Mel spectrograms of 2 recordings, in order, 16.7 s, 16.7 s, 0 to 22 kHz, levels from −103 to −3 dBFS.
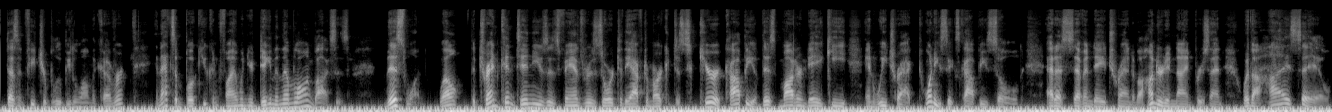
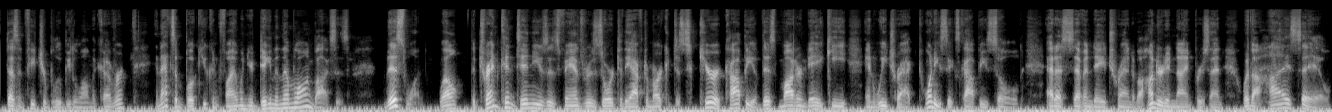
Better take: second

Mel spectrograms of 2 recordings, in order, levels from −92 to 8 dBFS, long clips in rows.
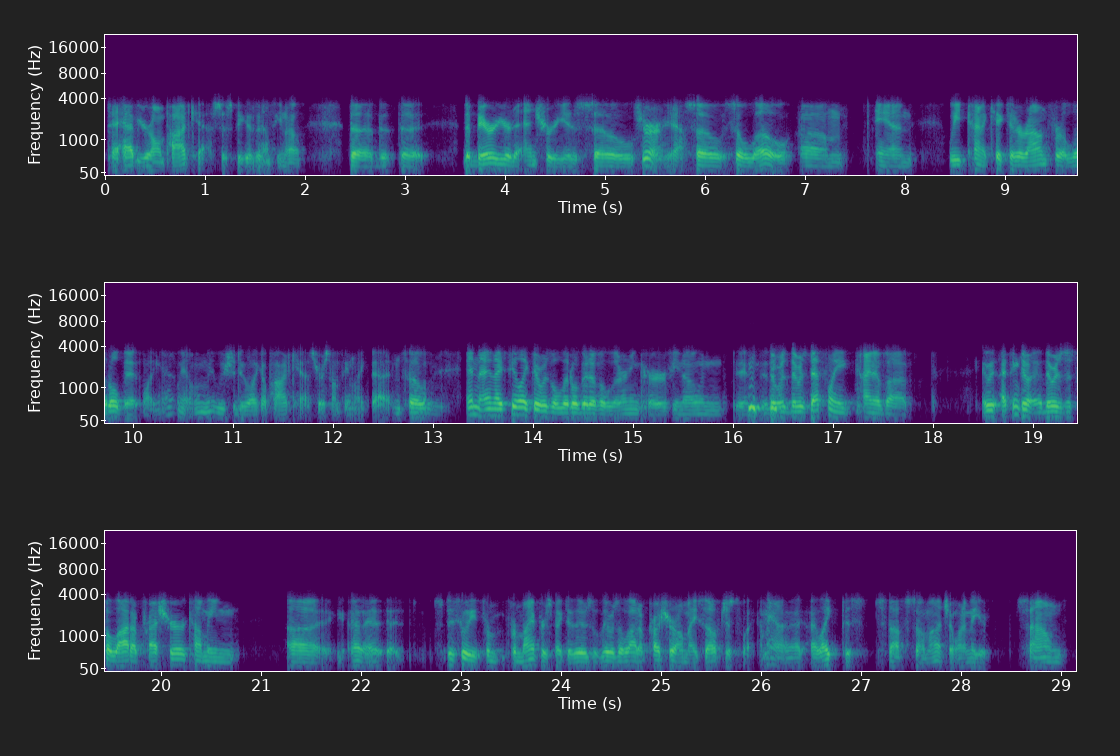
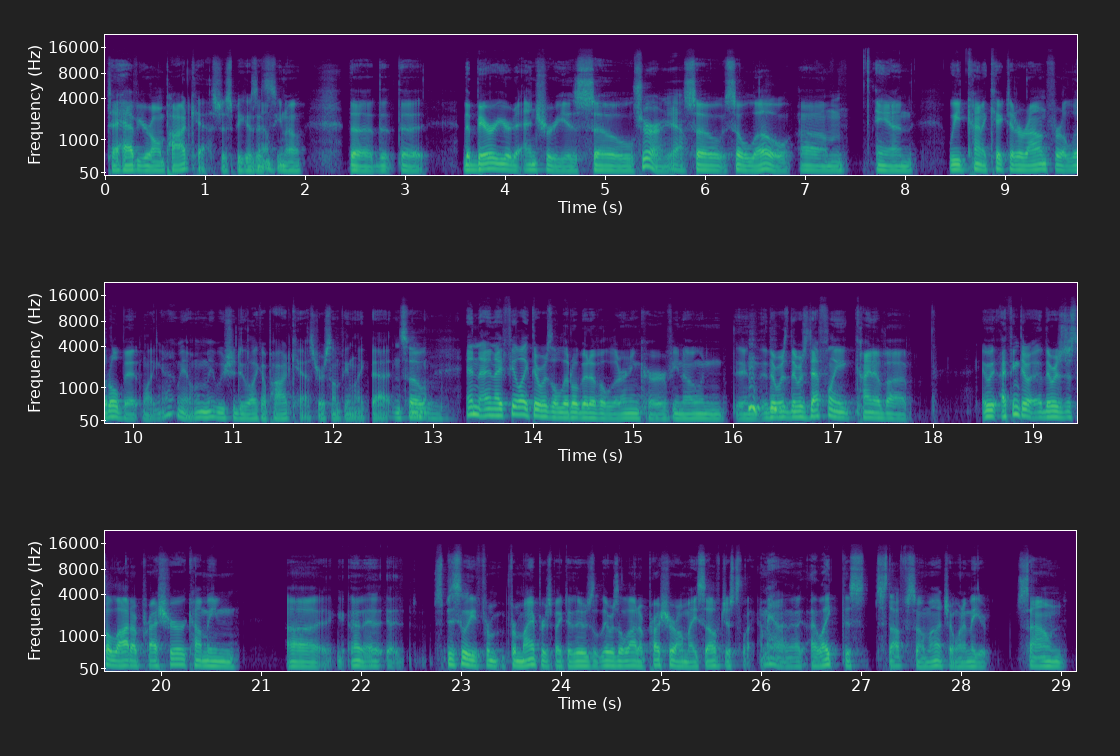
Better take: second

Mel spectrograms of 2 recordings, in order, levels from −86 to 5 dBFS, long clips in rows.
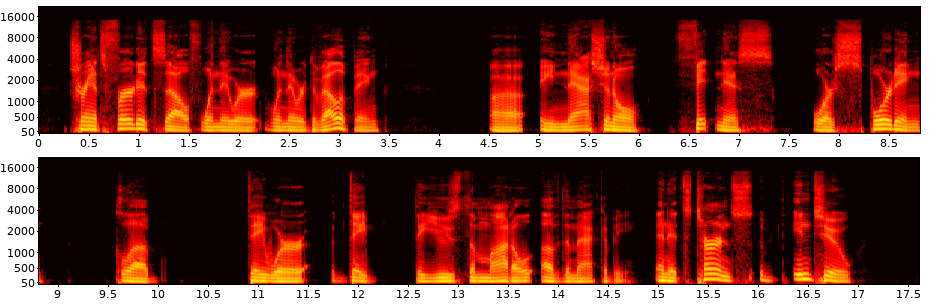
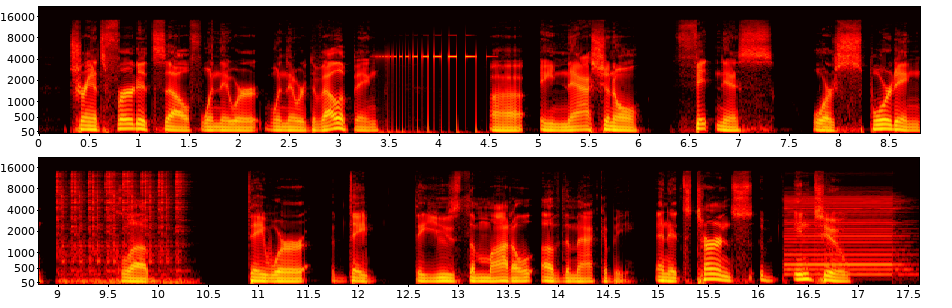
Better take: first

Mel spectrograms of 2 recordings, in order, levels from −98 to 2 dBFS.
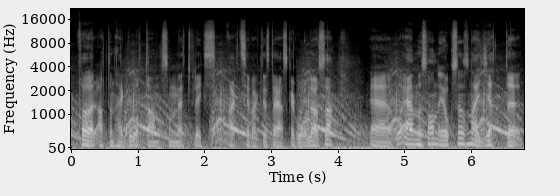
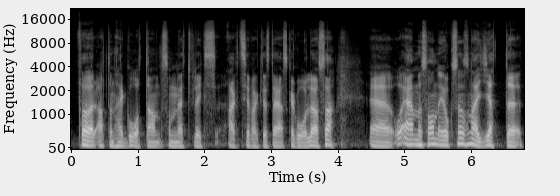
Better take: second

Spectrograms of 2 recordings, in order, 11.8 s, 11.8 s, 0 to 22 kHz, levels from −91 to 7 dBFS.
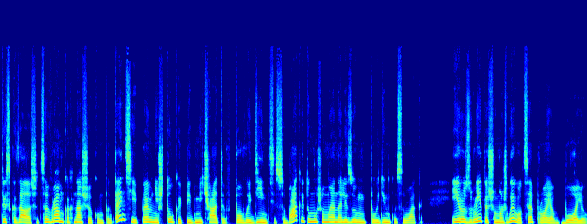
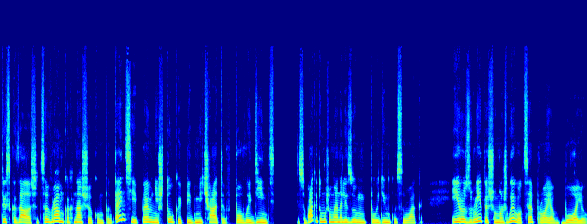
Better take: first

